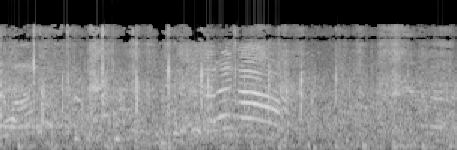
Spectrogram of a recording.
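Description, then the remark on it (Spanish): Running footsteps of a runner and other passing runners patter steadily on dirt and asphalt, a busy, overlapping rhythm of many strides, with a murmur of voices and a brief rising whistle-like tone partway through. “La suma de todas esas pisadas sobre la tierra y asfalto termina creando una canción muy nuestra”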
